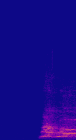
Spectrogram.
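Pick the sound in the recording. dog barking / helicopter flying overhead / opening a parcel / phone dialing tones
dog barking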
